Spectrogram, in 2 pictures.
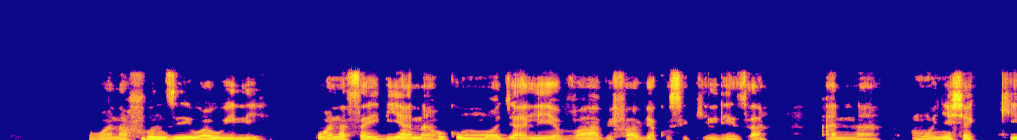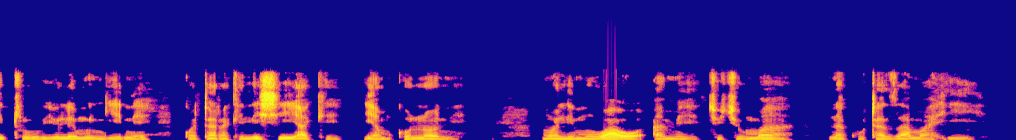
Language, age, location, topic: Swahili, 25-35, Nairobi, education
